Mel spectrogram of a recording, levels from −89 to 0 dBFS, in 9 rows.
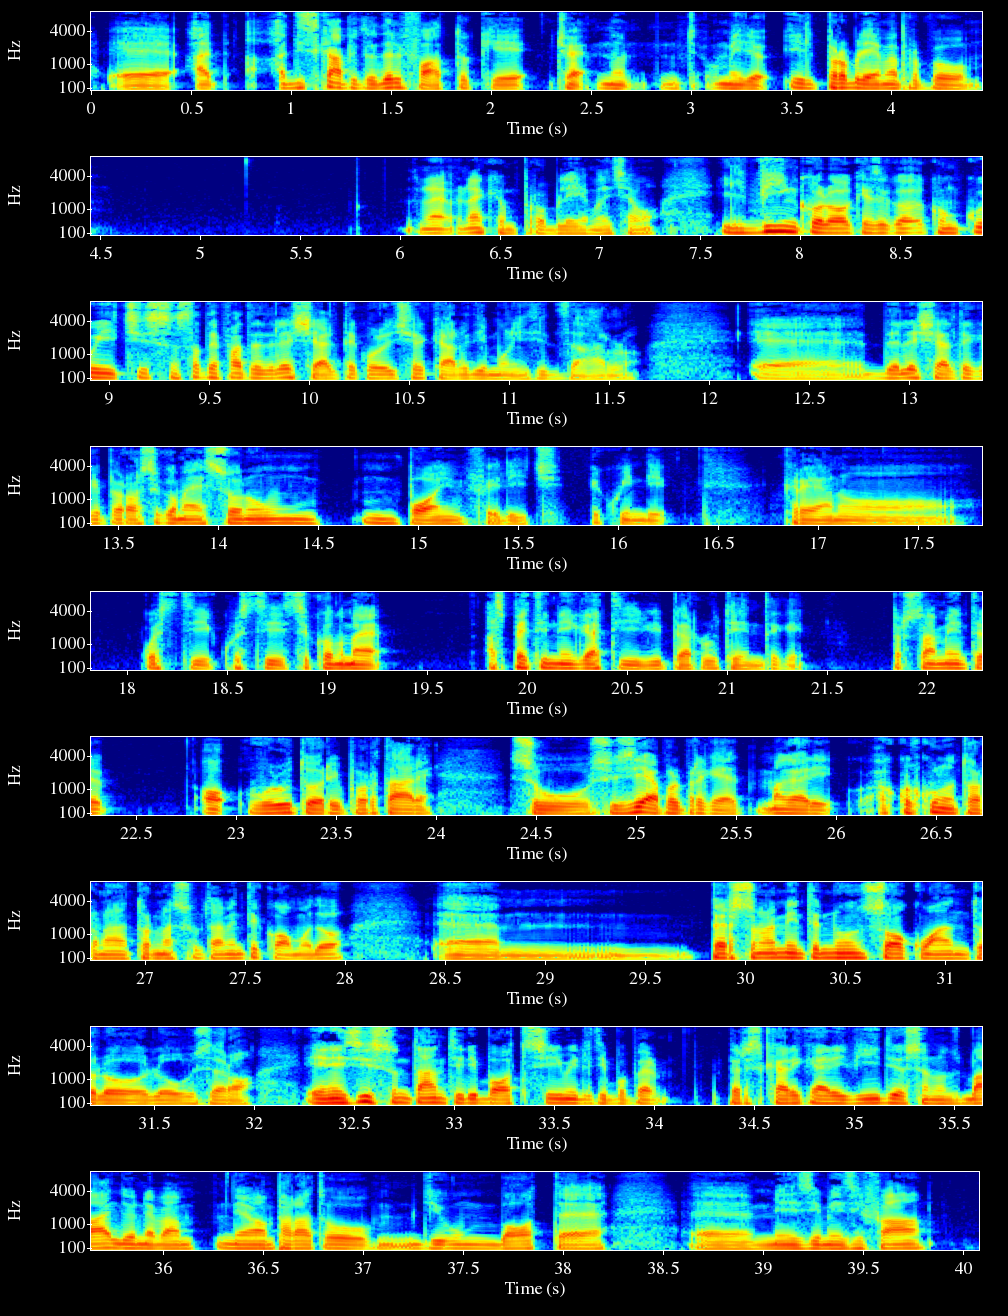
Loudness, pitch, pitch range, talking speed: -19 LUFS, 105 Hz, 95-115 Hz, 170 wpm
